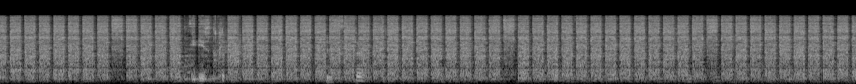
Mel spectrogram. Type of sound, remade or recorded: remade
